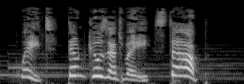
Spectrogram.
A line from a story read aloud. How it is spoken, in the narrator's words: I screamed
